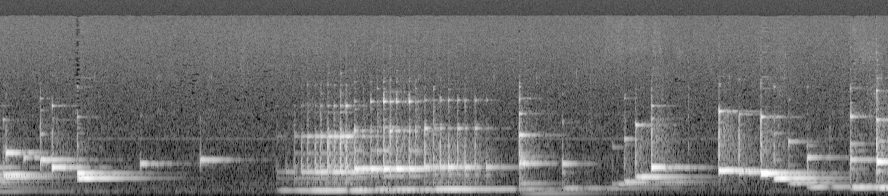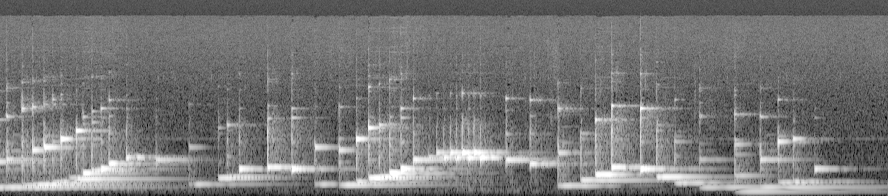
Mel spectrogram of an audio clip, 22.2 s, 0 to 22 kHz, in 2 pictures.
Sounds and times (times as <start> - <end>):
Marimba, xylophone: 0.0 - 22.2.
